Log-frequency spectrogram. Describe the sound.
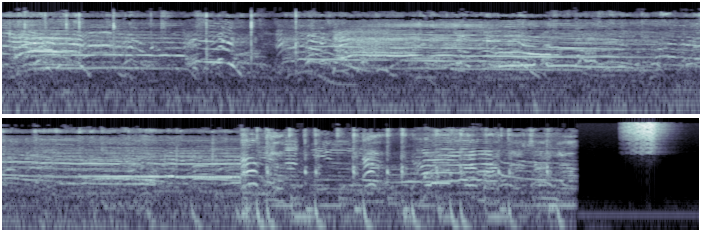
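A group of adults in a video posted online cheers and shouts over each other at a child in a loud, continuous mix of excited voices. The noise breaks off abruptly near the end.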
